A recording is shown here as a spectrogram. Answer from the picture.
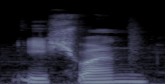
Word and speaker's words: Yixuan: kind of pronounced E, like I, and then Shen, Yixuan, or like the W.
